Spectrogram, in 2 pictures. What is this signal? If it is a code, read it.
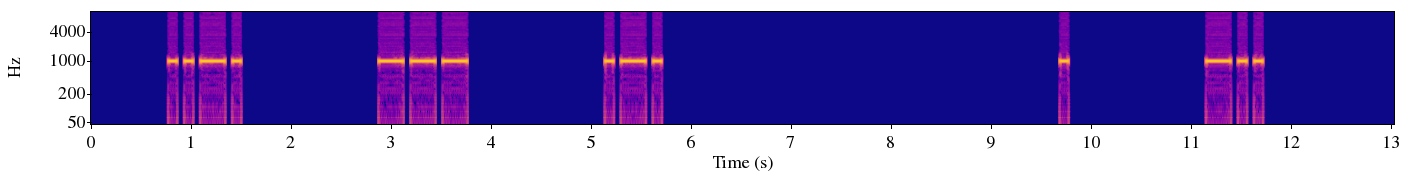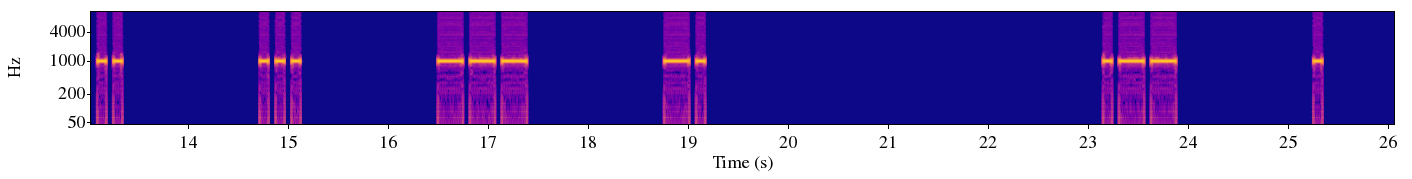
Morse code, heard as a keyed tone, about 15 wpm, spaced as for 5 wpm, 1000 Hz. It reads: FOR EDISON WE
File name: qotdfiles / 5wpm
